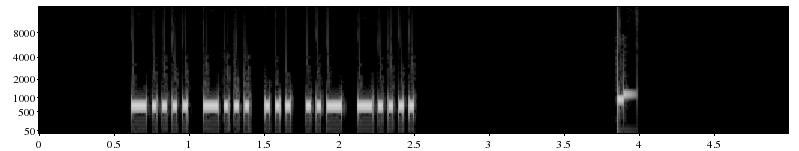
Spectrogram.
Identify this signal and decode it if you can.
Morse code, heard as a keyed tone, about 36 wpm, 700 Hz. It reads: 6BSU6
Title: Five Challenging Letter-Number Combinations 35wpm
